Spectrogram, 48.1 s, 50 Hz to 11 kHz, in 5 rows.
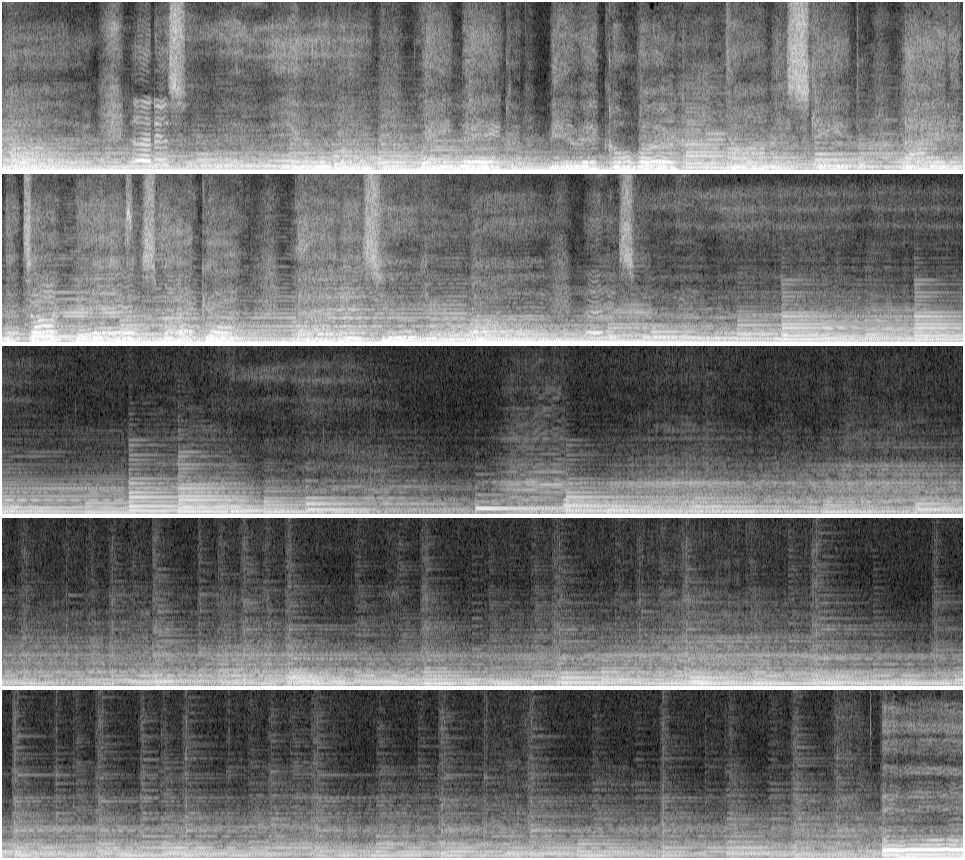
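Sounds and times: bowed string long notes: 0:00.0 - 0:48.0
guitar: 0:00.0 - 0:48.0
keyboard: 0:00.0 - 0:48.0.

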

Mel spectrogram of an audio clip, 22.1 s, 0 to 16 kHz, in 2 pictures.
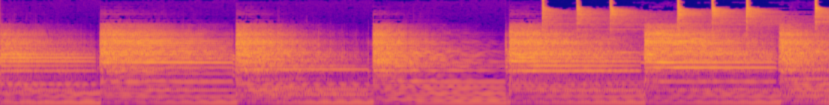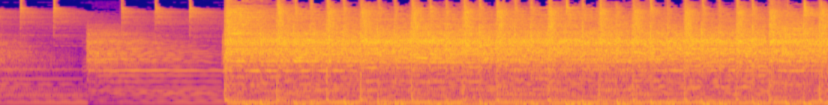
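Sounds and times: distorted electric guitar chords: 0:00.0 - 0:22.0.

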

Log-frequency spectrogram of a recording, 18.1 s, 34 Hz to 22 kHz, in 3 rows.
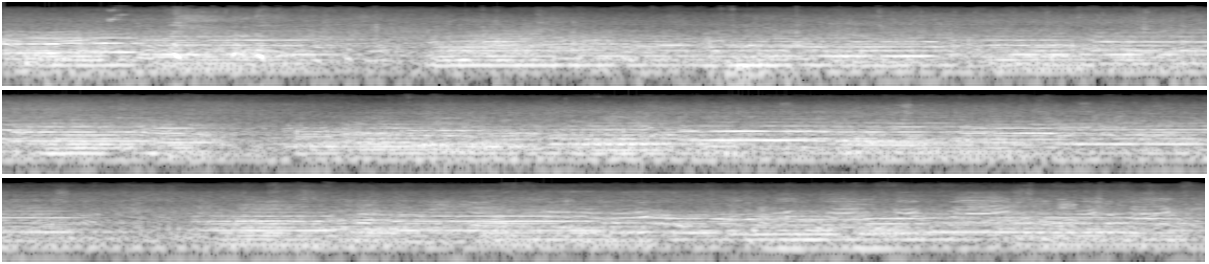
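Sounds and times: brass ensemble playing held chords: 0:00.0 - 0:18.0
faint steady hiss: 0:00.0 - 0:18.0.

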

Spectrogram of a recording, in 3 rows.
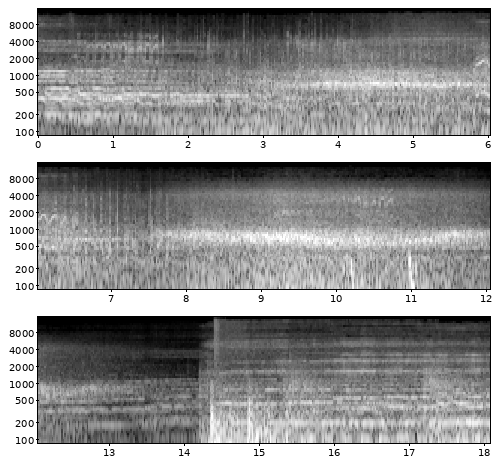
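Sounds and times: dense low rumble: 0:14.2 - 0:18.0.

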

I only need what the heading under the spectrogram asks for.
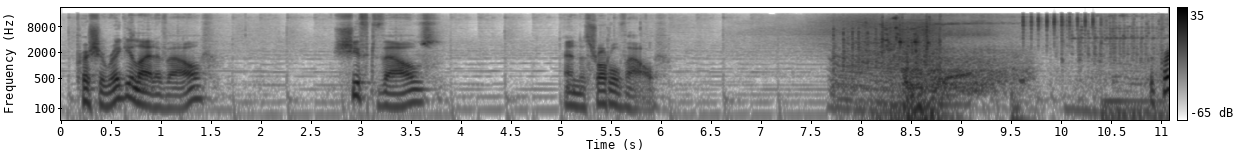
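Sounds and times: brief rapid flutter: 0:07.5 - 0:10.1.

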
